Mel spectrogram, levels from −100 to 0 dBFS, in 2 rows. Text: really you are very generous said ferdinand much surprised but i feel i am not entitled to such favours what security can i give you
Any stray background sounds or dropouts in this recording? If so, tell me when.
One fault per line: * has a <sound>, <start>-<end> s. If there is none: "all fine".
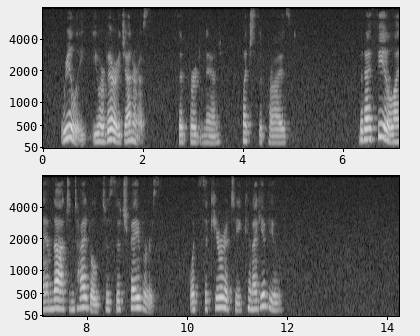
all fine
